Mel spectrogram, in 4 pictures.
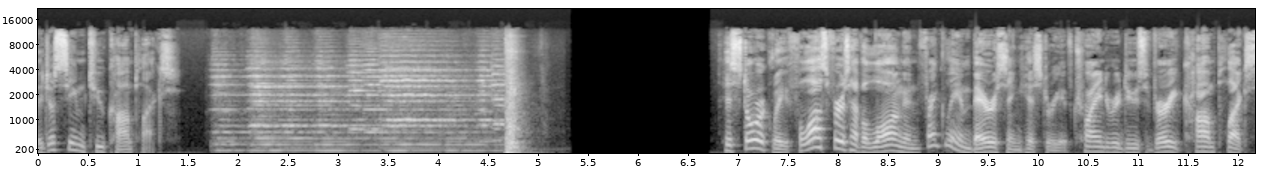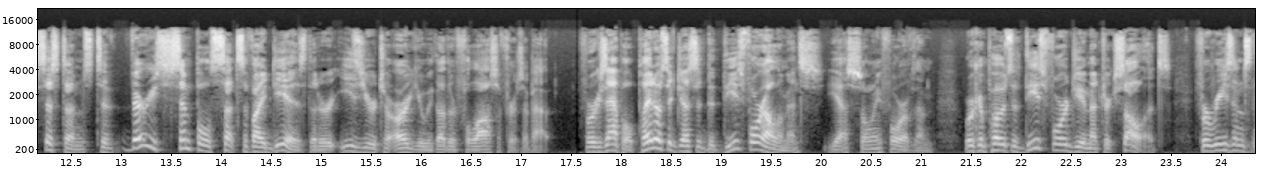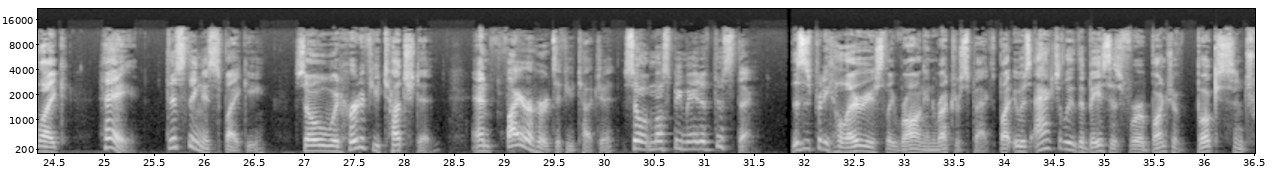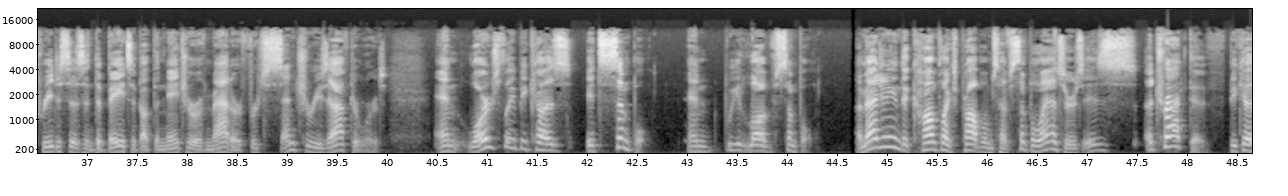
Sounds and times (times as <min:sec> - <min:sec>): Narration, monologue: 0:00.0 - 0:02.9, 0:06.8 - 0:48.6.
